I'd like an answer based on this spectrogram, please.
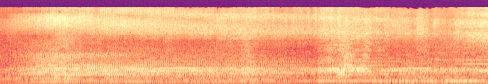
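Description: Electronic intro soundtrack with a steady, synthetic engine hum of a futuristic motorbike, held tones that barely change in pitch.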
